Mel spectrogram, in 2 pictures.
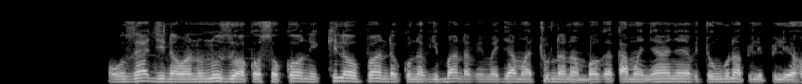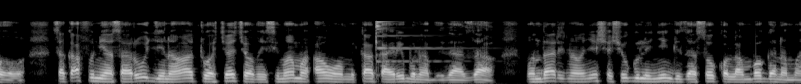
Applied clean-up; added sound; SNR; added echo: none; Chink, clink; 15 dB; none.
